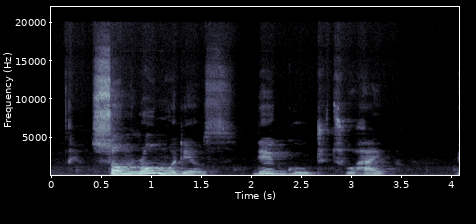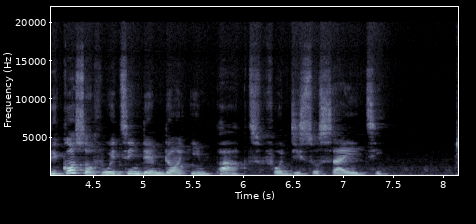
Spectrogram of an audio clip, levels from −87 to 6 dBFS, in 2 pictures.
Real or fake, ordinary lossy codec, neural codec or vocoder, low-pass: real; none; none; none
